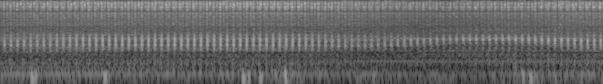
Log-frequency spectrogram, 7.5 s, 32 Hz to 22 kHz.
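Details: 2001–2005 Honda Civic EX petrol engine at idle: fast, even ticking-popping knock, traced to a bad fuel injector O-ring (solved).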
